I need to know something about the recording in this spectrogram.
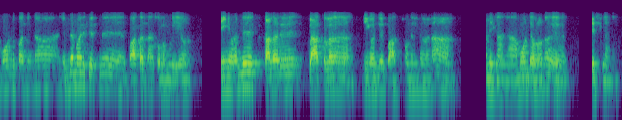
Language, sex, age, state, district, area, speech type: Tamil, male, 18-30, Tamil Nadu, Erode, rural, conversation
